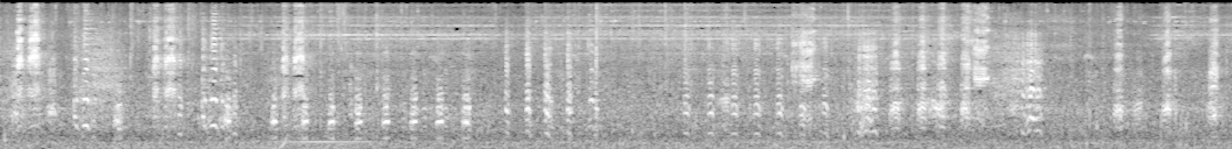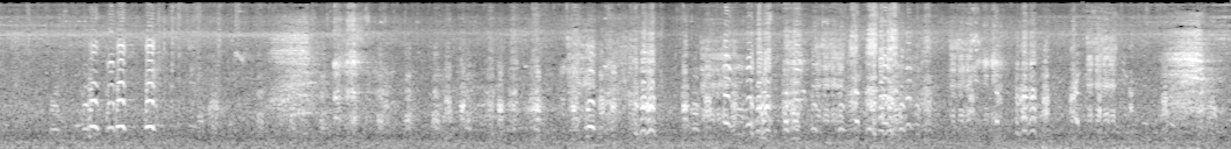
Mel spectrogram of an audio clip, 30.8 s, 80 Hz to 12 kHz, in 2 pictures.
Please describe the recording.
zoo entrance
Atmosphere at the entrance to a zoo. Close-up calls from American and Chilean Flamingos, distant calls from parrots and some construction sounds. Distant voices near the end. Recorded with a Zoom H2.
birds, construction, field-recording, flamingos, parrots, voices, water, zoo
